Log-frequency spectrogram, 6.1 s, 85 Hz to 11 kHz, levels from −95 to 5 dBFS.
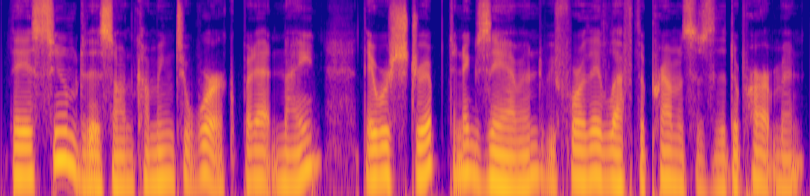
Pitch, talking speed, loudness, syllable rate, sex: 130 Hz, 225 wpm, -17 LUFS, 6.7 syllables/s, male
